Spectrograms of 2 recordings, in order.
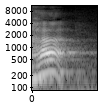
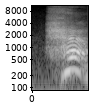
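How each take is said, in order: First: The h is a light breathy sound. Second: The h is made deep in the throat. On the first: The speaker calls it wrong. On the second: The speaker calls it right. "Ha bukan ha"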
